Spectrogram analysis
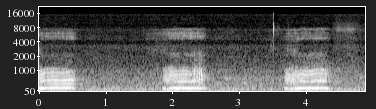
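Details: French bulldog puppy snoring: three long, tonal, buzzing snores, about 30 a minute. Finding: snoring.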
